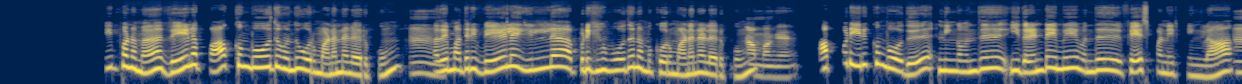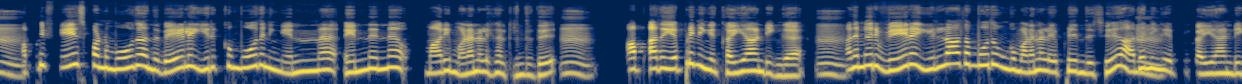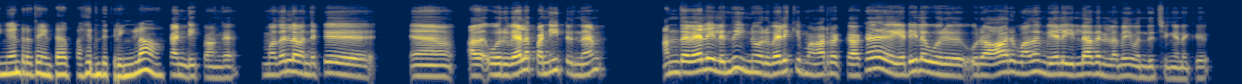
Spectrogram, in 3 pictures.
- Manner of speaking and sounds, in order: laughing while speaking: "அப்படிங்கும்போது"; other background noise; in English: "ஃபேஸ்"; in English: "ஃபேஸ்"
- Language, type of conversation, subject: Tamil, podcast, மனநலமும் வேலைவாய்ப்பும் இடையே சமநிலையை எப்படிப் பேணலாம்?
